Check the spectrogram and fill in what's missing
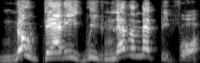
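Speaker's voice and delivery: big, swooping, high-pitched bellowing. Retelling the answer she gave with her back to the audience, in a bellowing voice. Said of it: "in a large, bellowing voice".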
